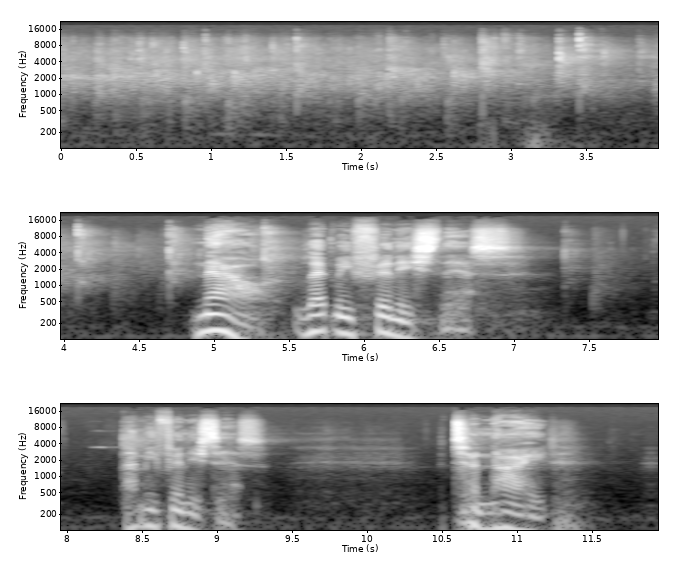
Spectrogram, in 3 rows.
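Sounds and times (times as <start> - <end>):
crowd applause: 0.0 - 5.7
speech: 4.9 - 7.1, 8.4 - 9.4, 10.6 - 11.5.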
